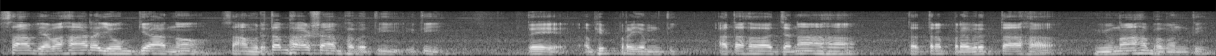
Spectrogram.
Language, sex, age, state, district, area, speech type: Sanskrit, male, 30-45, Karnataka, Uttara Kannada, urban, spontaneous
